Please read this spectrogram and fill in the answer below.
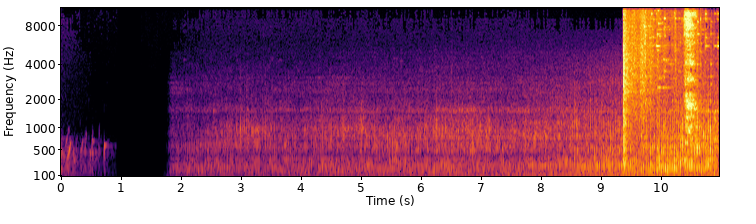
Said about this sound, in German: Komm schnell! Jemand hat das Fenster eingeschlagen.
